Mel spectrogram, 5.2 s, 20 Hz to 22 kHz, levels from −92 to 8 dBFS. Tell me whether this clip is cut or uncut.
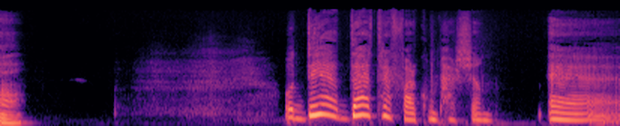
uncut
